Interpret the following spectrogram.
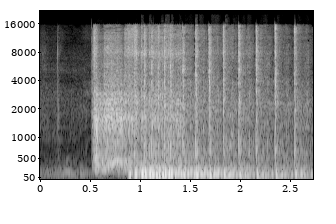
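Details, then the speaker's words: Cub Cadet zero-turn mower, first start after oil change, new fuel filter and jumped dead battery: catches after a brief crank and settles into a loud, raspy, popping exhaust beat. "let see let's get it fired up it's going to get really loud for a second"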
